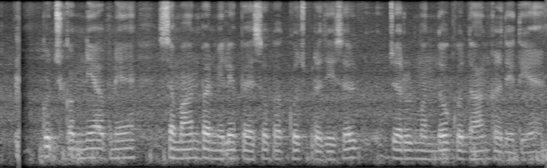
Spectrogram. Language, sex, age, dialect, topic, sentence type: Hindi, male, 18-24, Hindustani Malvi Khadi Boli, banking, statement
